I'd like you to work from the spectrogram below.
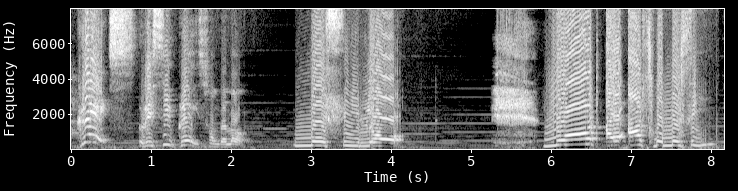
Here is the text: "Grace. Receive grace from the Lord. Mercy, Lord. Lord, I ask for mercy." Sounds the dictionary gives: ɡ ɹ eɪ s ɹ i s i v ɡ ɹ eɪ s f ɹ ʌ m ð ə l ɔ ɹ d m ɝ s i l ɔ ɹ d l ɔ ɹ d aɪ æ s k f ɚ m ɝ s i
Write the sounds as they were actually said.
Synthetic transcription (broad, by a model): ɡ ɹ eɪ s ɹ i s i v ɡ ɹ eɪ s f ɹ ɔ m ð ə l ɔ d m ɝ s i l ɔ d l ɔ d aɪ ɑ s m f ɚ m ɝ s i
